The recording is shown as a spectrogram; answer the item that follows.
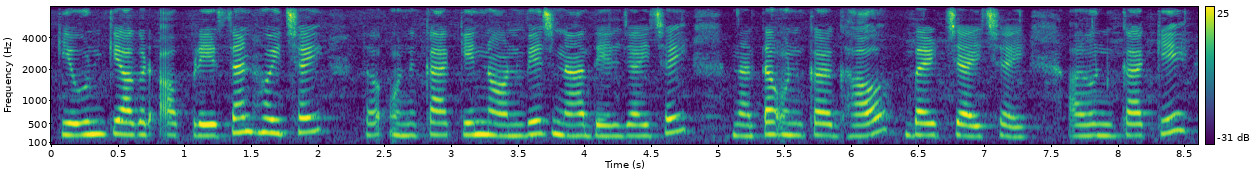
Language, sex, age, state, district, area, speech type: Maithili, female, 18-30, Bihar, Muzaffarpur, rural, spontaneous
